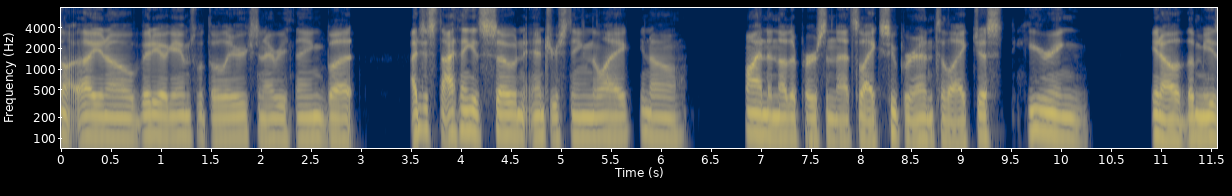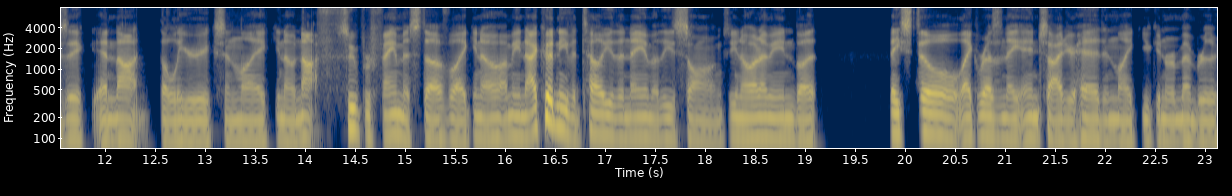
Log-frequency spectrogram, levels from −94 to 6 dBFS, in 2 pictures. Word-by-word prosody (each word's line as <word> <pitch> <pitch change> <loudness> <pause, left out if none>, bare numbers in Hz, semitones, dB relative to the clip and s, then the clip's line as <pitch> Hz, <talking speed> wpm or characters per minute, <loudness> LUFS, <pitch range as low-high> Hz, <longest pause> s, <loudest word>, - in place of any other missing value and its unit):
uh, 105 -2 -1
you 105 -1 +2
know, 100 -1 -1
video 105 +2 +1
games 105 0 -2
with 105 - -10
the 95 - -7
lyrics 100 +1 -2
and 95 -1 -4
everything, 100 +1 -3
but 95 -1 -1 0.5
I 110 - +2
just 135 0 -2
I 115 - +4
think 125 +2 +1
it's 110 -3 0
so 110 -2 +2
interesting 100 -1 -3
to 100 - -2
like, 105 +1 -2
you 120 - -7
know, 100 -1 -4 0.6
find 115 -2 +3
another 100 -1 0
person 95 0 -2
that's 90 -1 -3
like 85 0 0
super 100 -6 -1
into 95 0 -3
like 85 0 -2
just 105 +2 -2
hearing, 110 -8 -1 0.6
you 110 - +2
know, 95 -2 +3
the 100 +4 -2
music 95 -3 +1
and 90 +2 0
not 95 -4 +2 0.2
the 90 - -2
lyrics 90 0 -1
and 90 0 -4
like, 90 0 -2
you 95 - -6
know, 90 -1 -1
not 100 +2 +3
f - - -12
super 125 -6 +2
famous 105 -2 +1
stuff. 90 +1 +1
Like, 85 -3 -1
you 105 - -3
know, 95 0 +1
I 90 - -1
mean, 105 0 0
I - - +8
couldn't 175 -8 +9
even 100 -9 +1
tell 115 +5 +2
you 110 -1 +1
the 100 - -3
name 100 0 0
of 95 - -5
these 95 -2 -3
songs, 85 -2 -3
you 105 - -2
know 95 - +1
what 100 +1 +4
I 100 - +3
mean? 95 0 0
But 90 0 0 0.7
they 115 - +5
still 110 -5 +4
like 100 0 +2
resonate 95 -2 +1
inside 95 -2 +1
your 90 -1 -2
head 95 0 0
and 90 +1 -3
like 90 -2 -3
you 90 - -7
can 95 +2 -4
remember, 90 0 -2
100 Hz, 215 wpm, -24 LUFS, 90-105 Hz, 0.7 s, couldn't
